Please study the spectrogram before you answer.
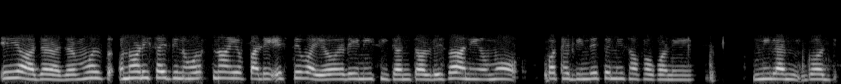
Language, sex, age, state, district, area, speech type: Nepali, female, 18-30, West Bengal, Kalimpong, rural, conversation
